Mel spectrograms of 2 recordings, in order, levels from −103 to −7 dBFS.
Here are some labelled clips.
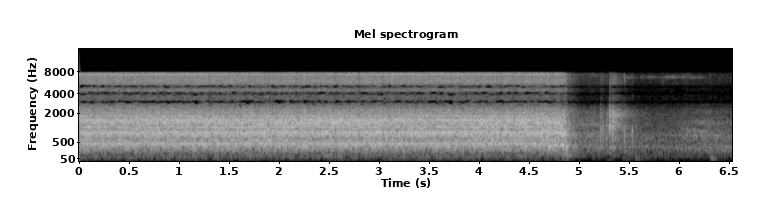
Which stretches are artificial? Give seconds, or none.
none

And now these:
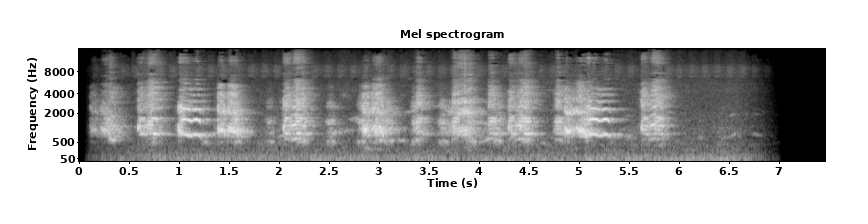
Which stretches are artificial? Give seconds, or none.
0.0-2.2 (vocoder, BigVGAN v2); 3.0-3.9; 4.6-5.1; 5.9-7.5

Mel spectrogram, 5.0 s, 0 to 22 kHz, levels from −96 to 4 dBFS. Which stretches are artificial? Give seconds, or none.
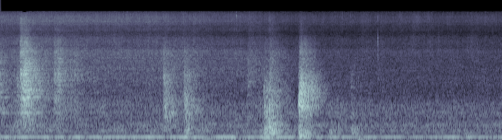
0.7-3.2 (vocoder, BigVGAN v2)

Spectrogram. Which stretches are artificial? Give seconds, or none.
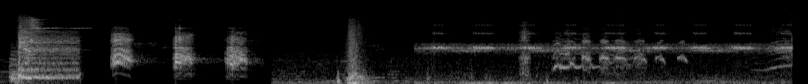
1.6-2.7 (codec, SNAC)

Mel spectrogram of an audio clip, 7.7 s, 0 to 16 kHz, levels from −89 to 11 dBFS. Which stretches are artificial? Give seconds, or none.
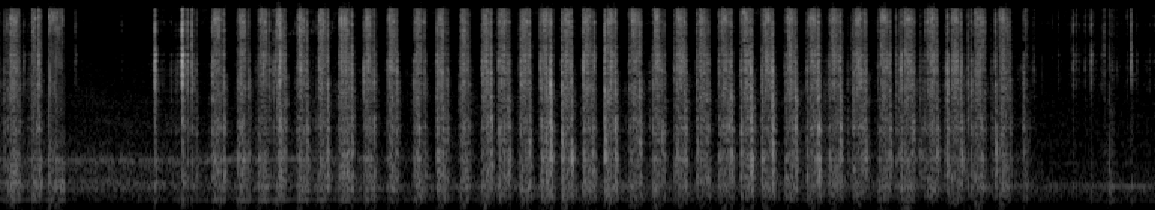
0.6-1.8 (vocoder, Vocos); 2.3-3.3

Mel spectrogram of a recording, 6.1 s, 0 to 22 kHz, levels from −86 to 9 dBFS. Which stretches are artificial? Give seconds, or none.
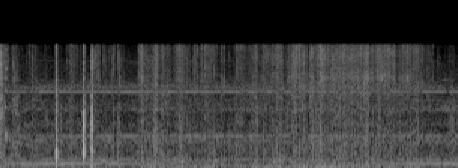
1.7-2.5 (autoencoder, DAC-VAE); 3.2-4.1; 4.5-5.6

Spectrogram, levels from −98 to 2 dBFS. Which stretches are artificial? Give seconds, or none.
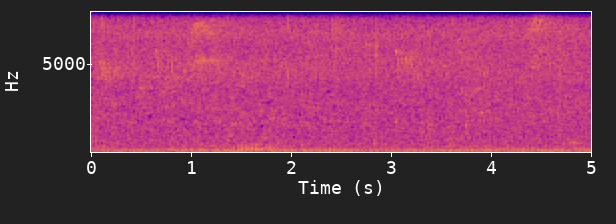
0.5-5.0 (vocoder, BigVGAN v2)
